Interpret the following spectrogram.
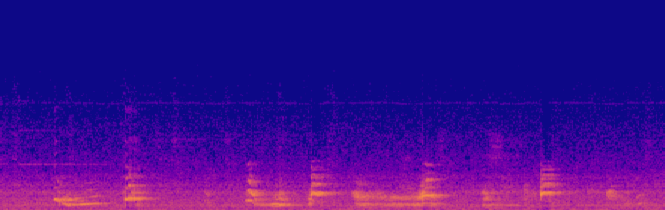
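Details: Lucy, a curious female Pekingese, voices soft rising whines and short yelps in uneven bursts, roughly one every second, against a quiet indoor background.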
